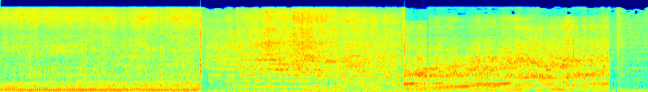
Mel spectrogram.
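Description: Three quick cuts of car engine sound: a steady, low engine drone from inside a moving car, then cars running down a race track straight, then an engine revving with a rising pitch.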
